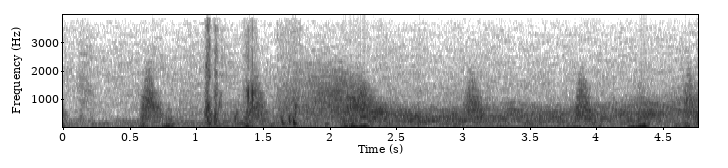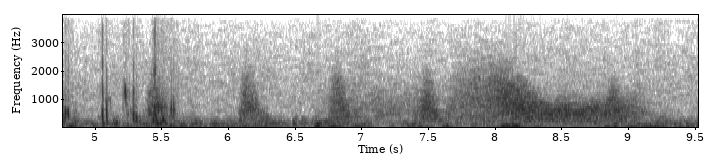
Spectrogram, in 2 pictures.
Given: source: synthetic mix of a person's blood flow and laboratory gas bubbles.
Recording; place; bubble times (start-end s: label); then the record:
Doppler ultrasound of blood flow; subclavian vein
1.05-1.20 s: bubbles
1.26-1.46 s: bubbles
1.60-1.78 s: bubbles
4.74-4.84 s: bubbles
5.01-5.13 s: bubbles
5.19-5.63 s: bubbles
From the record:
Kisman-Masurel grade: 223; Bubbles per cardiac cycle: several, 3 to 8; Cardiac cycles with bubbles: 10 to 50%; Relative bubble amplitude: loud (0.450 to 0.775); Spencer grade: 2 (many but less than half of the cardiac periods contain bubble signals, singularly or in groups); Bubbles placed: anywhere in the cardiac cycle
